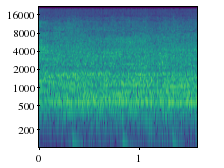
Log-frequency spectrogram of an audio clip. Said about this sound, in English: If you knew nothing else about the Green New Deal, you now know that everyone's talking about it and it was booed at a Trump rally.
